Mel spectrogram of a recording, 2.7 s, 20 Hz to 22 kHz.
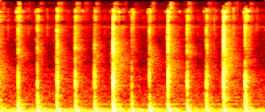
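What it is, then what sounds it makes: Baked-through sourdough loaf, hollow. A freshly baked sourdough loaf, baked for 60 minutes, is tapped in a steady series of 13 quick, dull, hollow low thuds with almost no ring. The hollow sound shows the loaf is done.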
